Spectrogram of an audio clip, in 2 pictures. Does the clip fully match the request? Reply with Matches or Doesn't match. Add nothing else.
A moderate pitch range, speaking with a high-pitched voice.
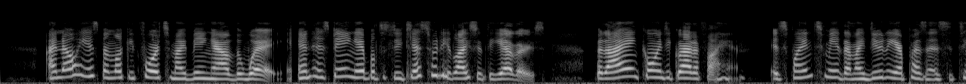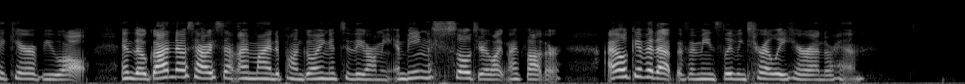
Matches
